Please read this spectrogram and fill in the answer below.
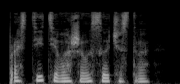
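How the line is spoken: Soft smiling woman. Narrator (Russian): мягко улыбнулась единственная женщина, Виктория Лыськова

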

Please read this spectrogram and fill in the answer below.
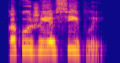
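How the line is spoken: Shout. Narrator (Russian): Сын крикнул

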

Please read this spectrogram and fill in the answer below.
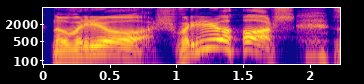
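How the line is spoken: Shouting again. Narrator (Russian): закричал опять Ноздрев

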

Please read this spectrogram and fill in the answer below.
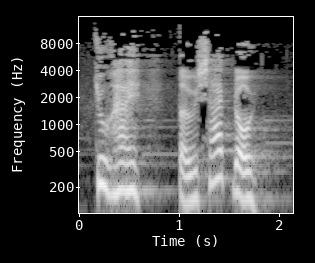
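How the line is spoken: Terrified scream. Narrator (Vietnamese): có người kinh hoàng thét lên

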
